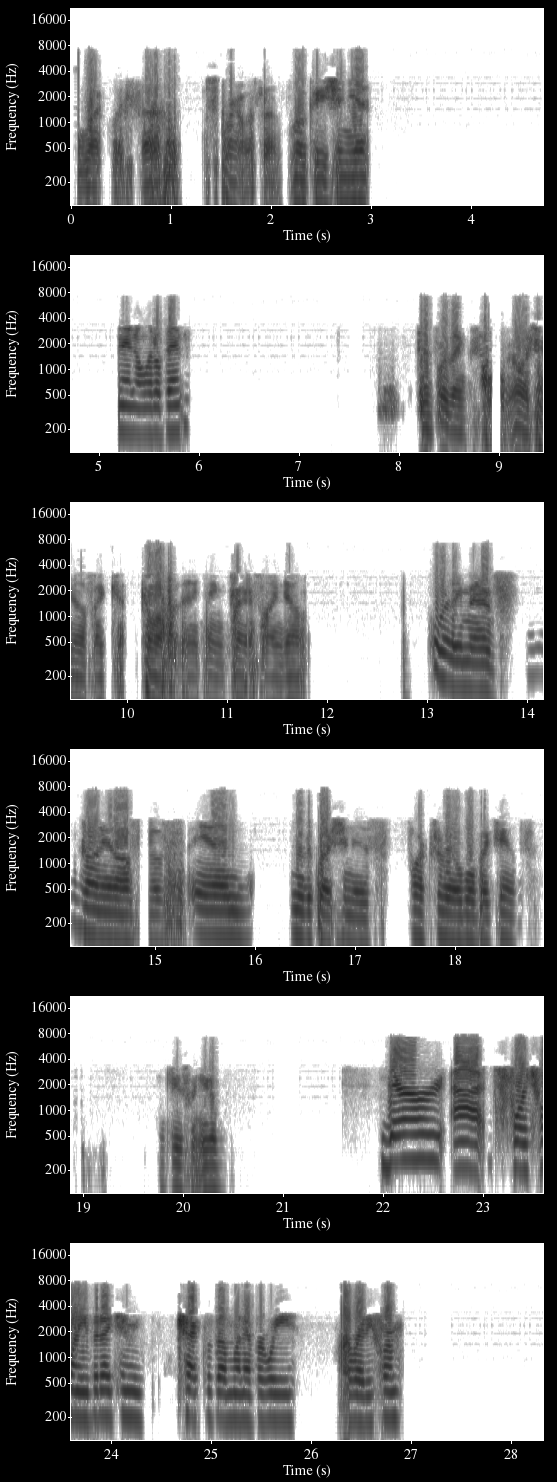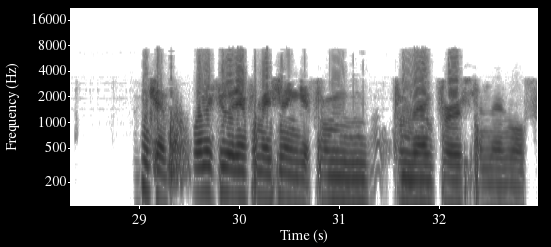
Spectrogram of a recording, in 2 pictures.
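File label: Sheriff Lake Patrol, scanner audio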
